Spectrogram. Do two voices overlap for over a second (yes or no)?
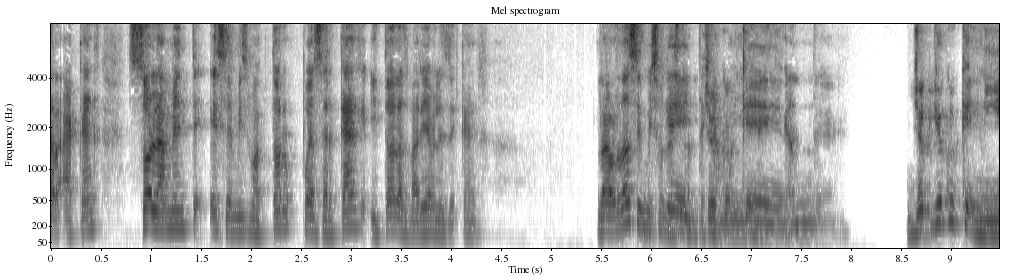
yes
